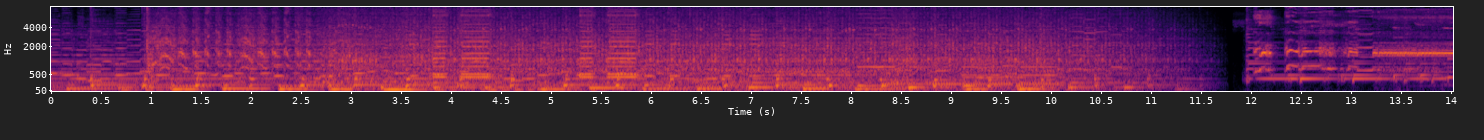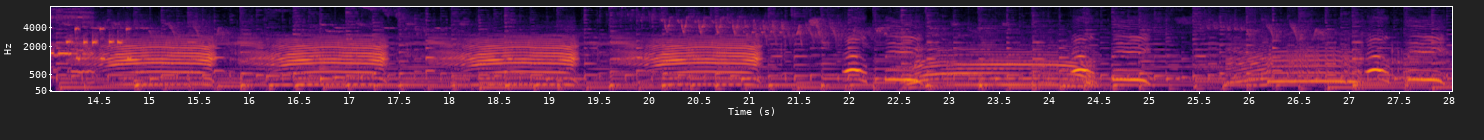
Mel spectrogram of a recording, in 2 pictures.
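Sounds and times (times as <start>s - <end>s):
cow mooing: 14.5s - 21.2s, 22.4s - 24.4s, 25.7s - 27.4s.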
